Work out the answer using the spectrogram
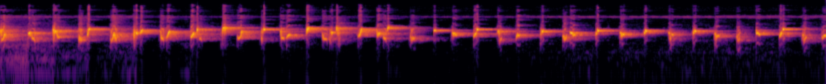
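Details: Sooty-headed bulbul, lively 'ropelan' style song meant for tutoring cage birds: a dense, nonstop stream of chattering slurred whistles, roughly three phrases a second, pitch shifting slightly between phrases, no other sounds.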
